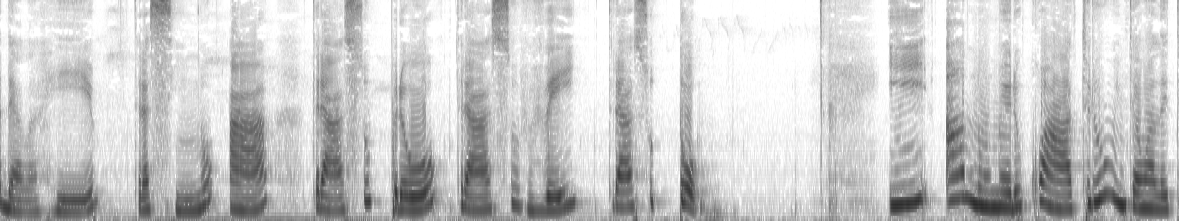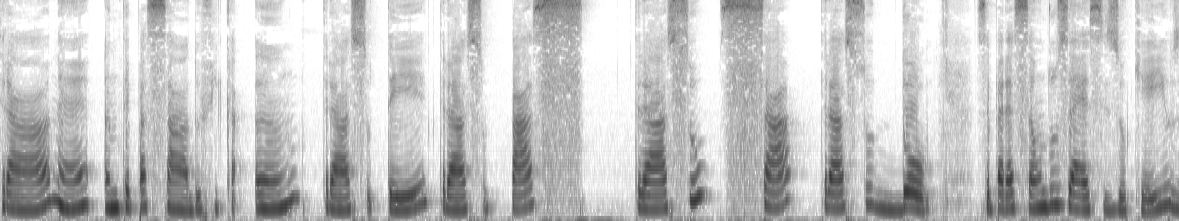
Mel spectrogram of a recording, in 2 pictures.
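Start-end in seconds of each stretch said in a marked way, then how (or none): 0.3-7.1 teacher spelling out syllables to students. Shown as a demonstration. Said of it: "fica assim a separação silábica". 12.8-21.1 teacher spelling out syllables to students. Shown as a demonstration.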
